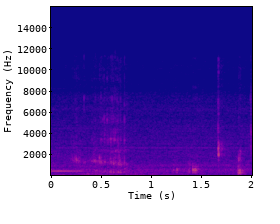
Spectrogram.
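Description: Spoon and ceramic mug being handled after stirring: faint, with a few small sharp clinks near the end.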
